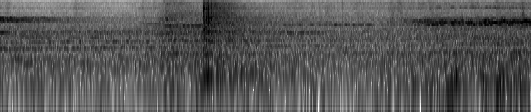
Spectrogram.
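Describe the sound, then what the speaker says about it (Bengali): A metro rail train runs through an elevated station in Agargaon, Dhaka, a faint, steady rumble with one sharp clack midway and the rolling noise swelling slightly toward the end. "দ্বিতীয় তলা দিয়ে হচ্ছে মেট্রো রেল চলে"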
